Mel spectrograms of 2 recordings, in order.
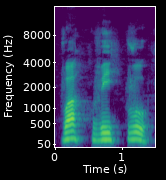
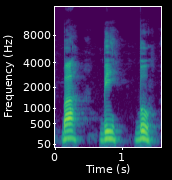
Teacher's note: فا اور واو اور با میم یہ ایک جگہ سے ادا ہوتے ہیں، اس کو شفویہ کہتے ہیں، ہونٹوں سے ادا ہوتے ہیں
